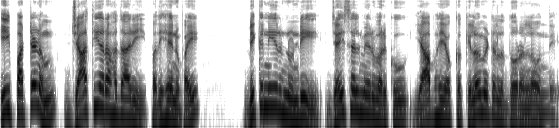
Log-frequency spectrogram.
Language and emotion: Telugu, neutral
